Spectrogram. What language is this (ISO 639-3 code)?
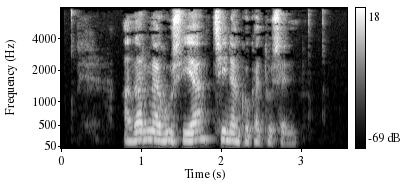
eus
